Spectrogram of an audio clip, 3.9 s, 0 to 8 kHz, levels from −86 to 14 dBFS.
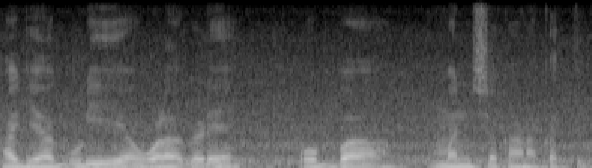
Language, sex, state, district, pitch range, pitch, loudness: Kannada, male, Karnataka, Bidar, 115-125 Hz, 120 Hz, -17 LUFS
